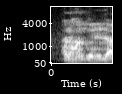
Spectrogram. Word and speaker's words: আলহামদুলিল্লাহ: তুমি আলহামদুলিল্লাহ আলহামদুলিল্লাহ আলহামদুলিল্লাহ এইভাবে কিন্তু উচ্চারণ করতে হবে আলহামদুলিল্লাহ আলহামদুলিল্লাহ সুবহানাল্লাহ সুবহানাল্লাহ কিছু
